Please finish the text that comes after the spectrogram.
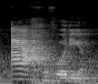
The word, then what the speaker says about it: árvore: ser proparoxítona é acumulado árvore A árvore é uma palavra proparoxítona porque a sílaba tônica é a antepenúltima e ela é acentuada tá então vocês irão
